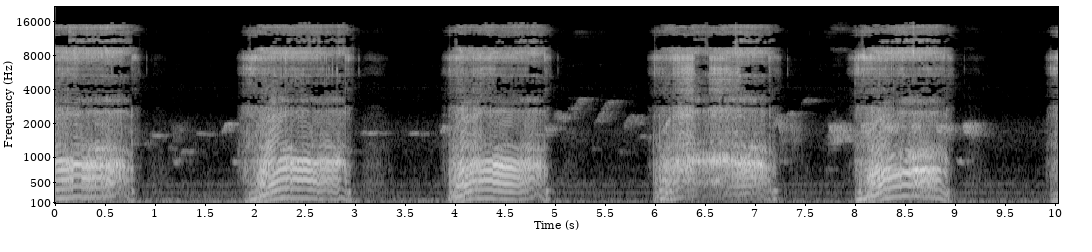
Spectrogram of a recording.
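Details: Very loud snoring, called the loudest in the world: harsh, groaning snores on each breath, about five in ten seconds, with quiet gaps between them.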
